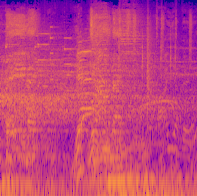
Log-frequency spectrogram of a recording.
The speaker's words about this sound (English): And now, he's watching as the crowd at the L.A. Coliseum go off.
